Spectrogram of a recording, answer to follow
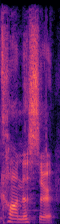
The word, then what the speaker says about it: connoisseur: Not that I can pronounce the word connoisseur.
